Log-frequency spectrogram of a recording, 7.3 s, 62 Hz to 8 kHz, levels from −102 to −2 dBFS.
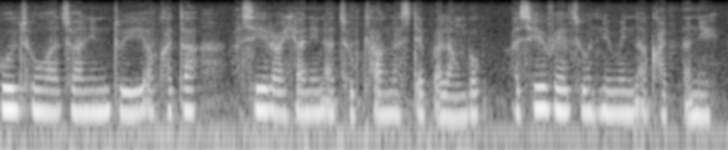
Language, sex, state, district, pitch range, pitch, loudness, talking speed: Mizo, female, Mizoram, Aizawl, 195-220 Hz, 210 Hz, -18 LUFS, 245 wpm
